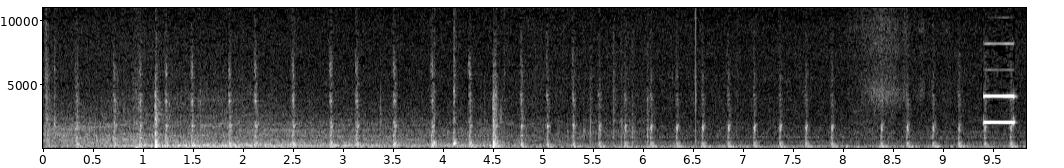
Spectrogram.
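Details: 2004 BMW 325Ci no-start: steady light ticking about two or three a second, then a short electronic beep near the end; engine never fires, cause unclear.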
